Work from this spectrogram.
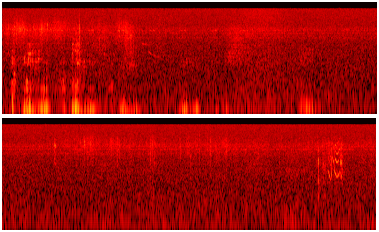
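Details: Male lion eating at a buffalo kill growls to warn lionesses away; a run of deep, guttural growl bursts opens the recording, another at about four seconds, then quieter rustling.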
